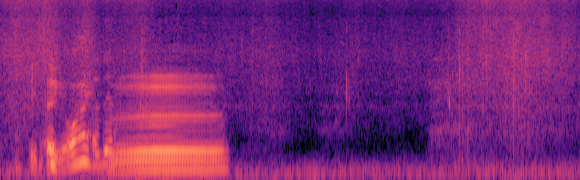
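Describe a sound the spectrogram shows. Dry grass rustles as hands push through it.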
